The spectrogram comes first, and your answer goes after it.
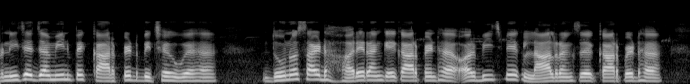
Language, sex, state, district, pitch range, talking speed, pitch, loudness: Hindi, male, Jharkhand, Garhwa, 170-205 Hz, 200 wpm, 180 Hz, -15 LUFS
